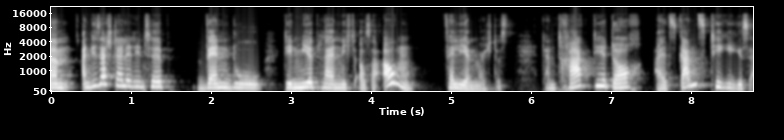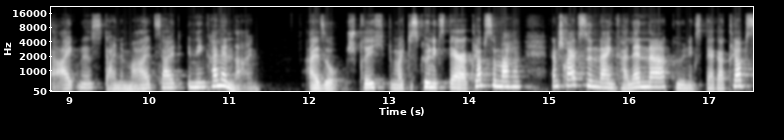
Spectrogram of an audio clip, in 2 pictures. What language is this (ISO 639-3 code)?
deu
